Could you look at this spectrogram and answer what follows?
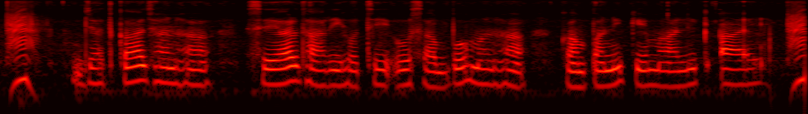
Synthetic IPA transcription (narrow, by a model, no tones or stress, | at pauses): d͡ʒəd̪kad͡ʒʱənɦə | seəɾd̪ʱaːɾiɦoːt̪ʰeʔoːsəbomənɦəkəmpənikemaːlɪkaːe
